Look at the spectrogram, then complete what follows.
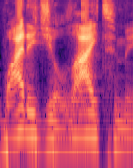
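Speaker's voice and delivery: put-on angry woman voice. Retelling a woman confronting him after finding out he lied, imitating an angry woman. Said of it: "she turns around really angry".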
